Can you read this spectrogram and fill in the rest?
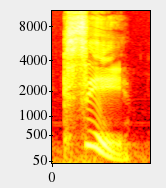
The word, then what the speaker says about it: Xi: But then there's the other one, and it's pronounced Xi, but it's spelled X-I.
